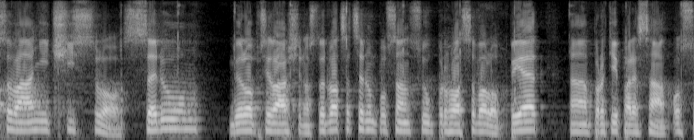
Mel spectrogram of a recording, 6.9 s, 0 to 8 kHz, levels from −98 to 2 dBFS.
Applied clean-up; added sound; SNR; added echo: neural mask model RNNoise.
